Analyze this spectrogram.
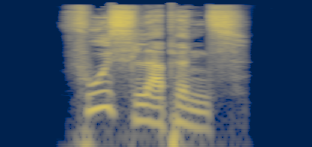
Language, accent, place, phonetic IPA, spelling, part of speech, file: German, Germany, Berlin, [ˈfuːsˌlapn̩s], Fußlappens, noun, De-Fußlappens.ogg
- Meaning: genitive singular of Fußlappen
